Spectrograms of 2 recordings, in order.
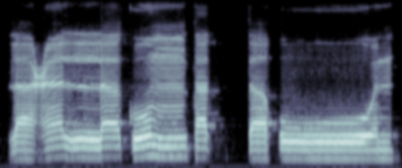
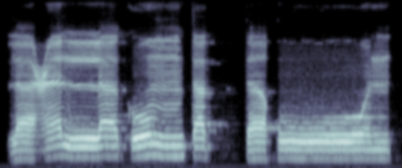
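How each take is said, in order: Both takes have the same delivery.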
